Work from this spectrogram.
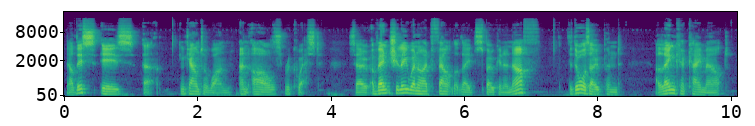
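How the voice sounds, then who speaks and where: A man casually recapping a tabletop roleplaying session as game master, telling it in an animated storytelling way. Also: on the low side. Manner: animated storytelling, slipping into quick character quotes.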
